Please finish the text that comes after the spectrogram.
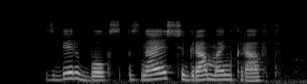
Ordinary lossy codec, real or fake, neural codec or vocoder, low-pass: none; real; none; none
